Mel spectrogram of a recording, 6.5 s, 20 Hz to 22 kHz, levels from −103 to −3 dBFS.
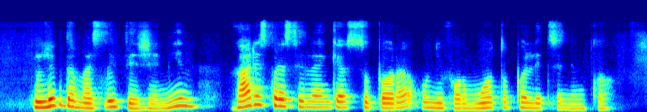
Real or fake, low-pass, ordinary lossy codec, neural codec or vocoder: fake; 9.9 kHz; Opus, 24 kbps; codec, 24 kHz, 0.9 kbps, DualCodec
